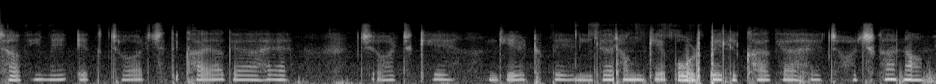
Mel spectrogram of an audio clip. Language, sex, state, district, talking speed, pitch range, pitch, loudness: Hindi, female, Bihar, Begusarai, 140 wpm, 205-220 Hz, 215 Hz, -22 LUFS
